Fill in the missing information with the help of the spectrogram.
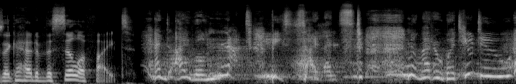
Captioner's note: in a rage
